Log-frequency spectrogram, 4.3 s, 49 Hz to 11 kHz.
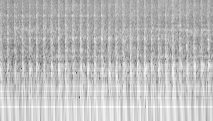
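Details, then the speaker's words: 1999 Mitsubishi Pajero Pinin (iO) 4x4, after adding 13 L of fuel: even starter cranking at about two compression beats a second that never catches; no fuel pump priming heard at key-on, high pressure fuel pump suspected dead, so no start. "I actually bought a fuel pump for this car because I don't hear the fuel pump priming when I turn the key on normally you know there's like a me but I hear nothing"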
